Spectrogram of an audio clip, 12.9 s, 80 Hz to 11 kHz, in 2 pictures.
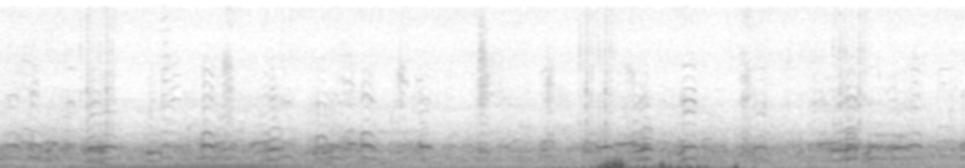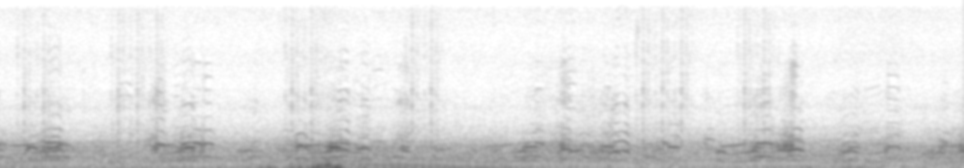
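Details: Sandhill cranes doing display leaps at the Montezuma National Wildlife Refuge visitor center in November 2020. Continuous rattling chatter from many birds, with two louder, rough call bursts near four and eight seconds, over a constant low drone.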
